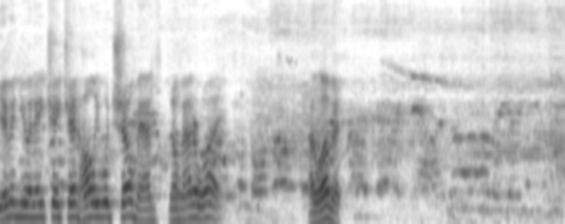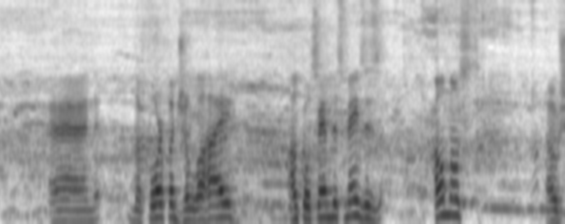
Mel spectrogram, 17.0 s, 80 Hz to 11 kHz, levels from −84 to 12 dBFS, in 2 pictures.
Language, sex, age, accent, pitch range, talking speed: English, male, 30-49, American, 165-205 Hz, 90 wpm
